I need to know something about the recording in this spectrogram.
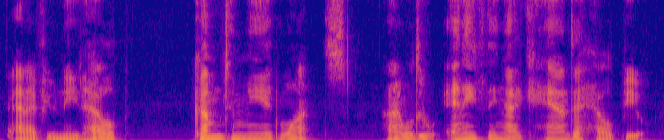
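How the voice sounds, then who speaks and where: A man voicing a motherly female pony teacher, gentle yet firm, with a soothing, measured and earnest manner. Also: medium pitch, very animated, no echo. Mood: gentle, encouraging.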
